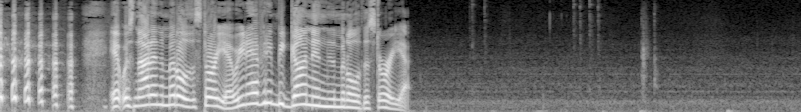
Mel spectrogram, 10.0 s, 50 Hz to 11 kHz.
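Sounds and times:
speech: 0:01.4 - 0:05.2
soft typing on a computer keyboard: 0:07.1 - 0:08.3.

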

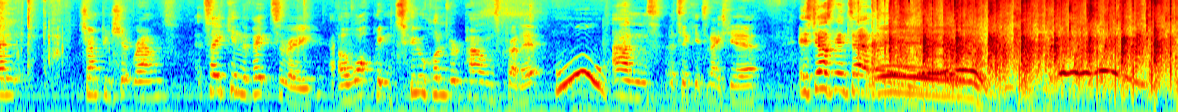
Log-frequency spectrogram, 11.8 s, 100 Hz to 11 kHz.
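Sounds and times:
speech: 0:00.0 - 0:11.2
person whooping: 0:05.6 - 0:06.2, 0:08.8 - 0:11.7
applause for the winner of a city grand prix competition: 0:08.7 - 0:11.7.

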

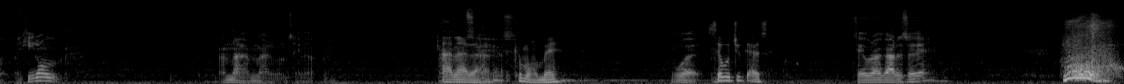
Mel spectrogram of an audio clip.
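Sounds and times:
speech: 0:00.2 - 0:00.8, 0:02.2 - 0:03.4, 0:04.4 - 0:05.8, 0:06.7 - 0:07.8, 0:08.6 - 0:09.5
sneeze: 0:10.6 - 0:11.2.

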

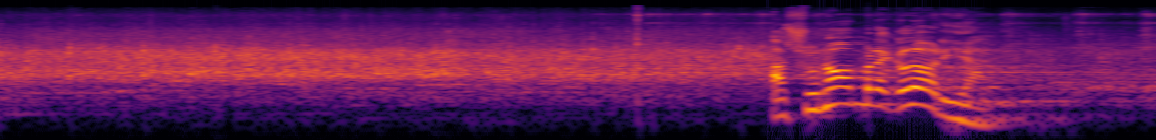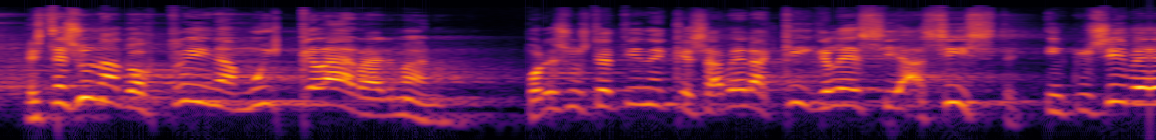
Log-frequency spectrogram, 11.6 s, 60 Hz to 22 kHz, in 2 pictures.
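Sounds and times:
audience applauding: 0:00.0 - 0:07.6
speech: 0:03.9 - 0:05.2, 0:06.0 - 0:11.5.

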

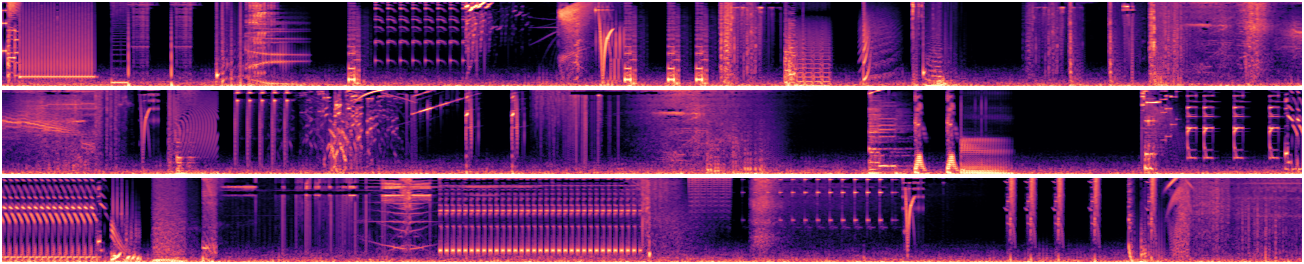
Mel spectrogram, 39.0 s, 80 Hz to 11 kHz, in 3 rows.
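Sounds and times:
futuristic computer interface clicks, bleeps and data chirps: 0:00.0 - 0:01.4, 0:02.5 - 0:07.1, 0:21.7 - 0:23.1, 0:24.4 - 0:27.1, 0:29.5 - 0:35.5
low rumbling bed hum: 0:00.0 - 0:39.0.

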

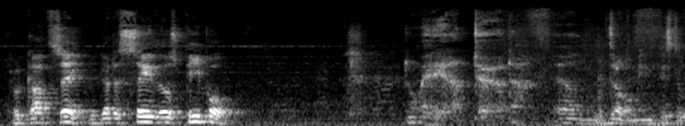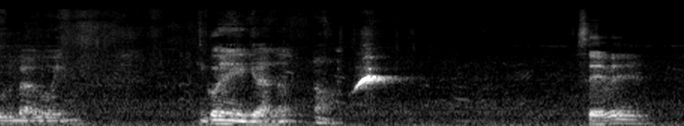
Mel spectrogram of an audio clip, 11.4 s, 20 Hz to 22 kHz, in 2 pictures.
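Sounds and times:
speech: 0:00.1 - 0:02.1, 0:02.9 - 0:06.5, 0:07.4 - 0:08.7, 0:10.6 - 0:11.2
single short rising and gliding whistle: 0:08.6 - 0:09.1.

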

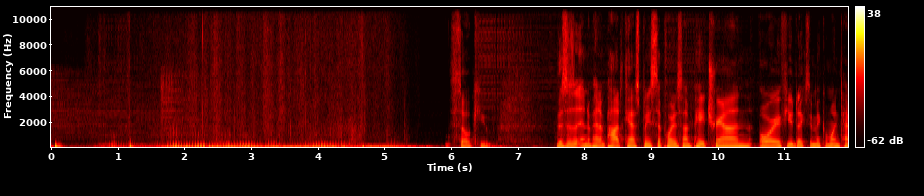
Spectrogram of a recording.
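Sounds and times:
cat's head rubbing against microphone: 0:00.6 - 0:05.6
cat purring: 0:00.6 - 0:05.9
speech: 0:06.2 - 0:06.8, 0:07.6 - 0:11.9.

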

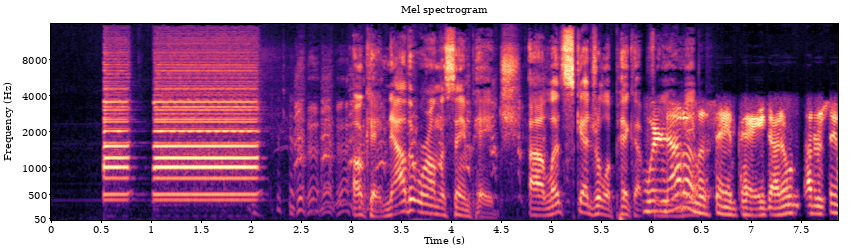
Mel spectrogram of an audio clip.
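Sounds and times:
car horn honking: 0:00.5 - 0:02.2
laughter: 0:02.1 - 0:06.6
speech: 0:02.4 - 0:07.8.

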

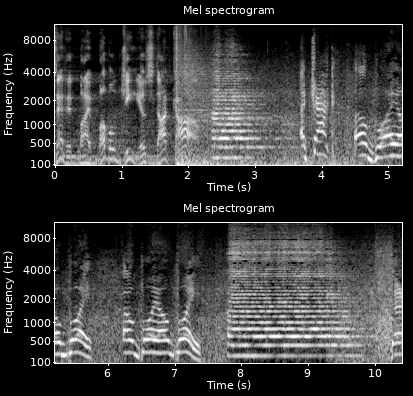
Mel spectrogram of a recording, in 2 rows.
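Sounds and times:
speech: 0:00.0 - 0:10.4
truck horn blaring: 0:02.3 - 0:03.6, 0:07.7 - 0:10.4.

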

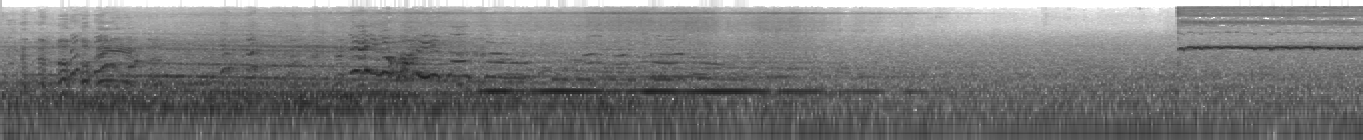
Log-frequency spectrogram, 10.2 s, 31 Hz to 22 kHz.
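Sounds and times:
people laughing: 0:00.0 - 0:03.2
train rumbling as it pulls into a station: 0:00.0 - 0:10.2
speech: 0:00.3 - 0:01.4.

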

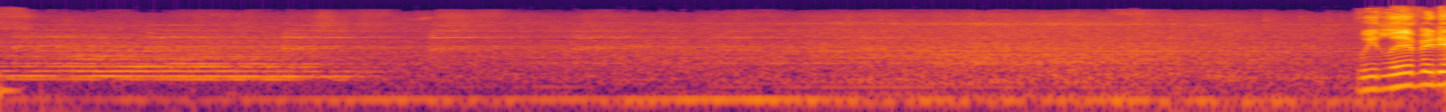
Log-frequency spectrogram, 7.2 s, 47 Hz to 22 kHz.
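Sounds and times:
horn-like tone: 0:00.0 - 0:02.0
commuter train passing: 0:00.0 - 0:07.2.

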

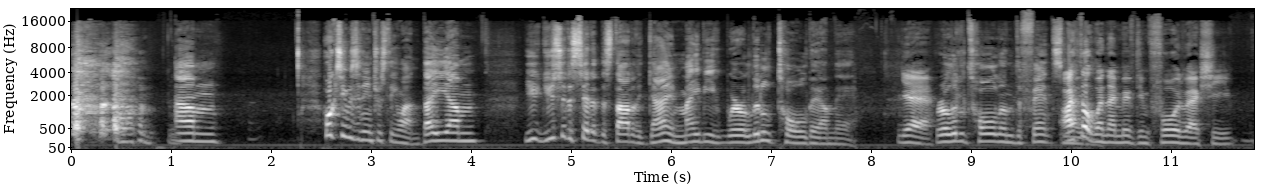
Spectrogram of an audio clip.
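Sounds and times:
person coughing roughly: 0:00.0 - 0:00.9
speech: 0:00.7 - 0:01.6, 0:02.5 - 0:11.8.

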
